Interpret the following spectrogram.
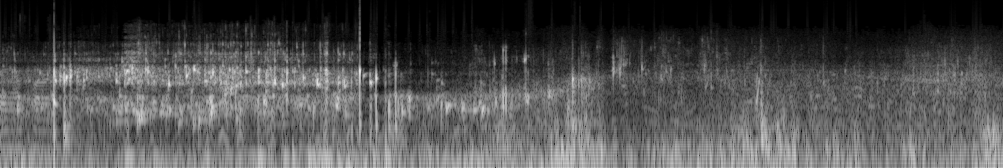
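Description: Water sloshing and splashing around a kayak-mounted action camera held at the waterline as the kayak is paddled, over a steady low rumble, with a few sharp knocks.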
